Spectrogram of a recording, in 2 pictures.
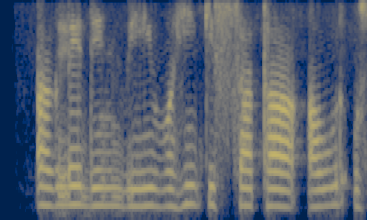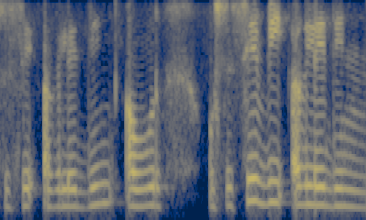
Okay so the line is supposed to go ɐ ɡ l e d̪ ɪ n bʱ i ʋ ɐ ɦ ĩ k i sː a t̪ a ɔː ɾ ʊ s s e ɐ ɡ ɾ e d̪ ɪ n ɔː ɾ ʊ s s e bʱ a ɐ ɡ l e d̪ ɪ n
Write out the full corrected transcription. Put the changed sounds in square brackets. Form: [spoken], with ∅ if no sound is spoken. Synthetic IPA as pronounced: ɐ ɡ l e d̪ ɪ n bʱ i ʋ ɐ ɦ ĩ k [ɪ] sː a [t̪ʰ] a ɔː ɾ ʊ s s e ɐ ɡ [l] e d̪ ɪ n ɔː ɾ ʊ s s e bʱ [i] ɐ ɡ l e d̪ ɪ n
